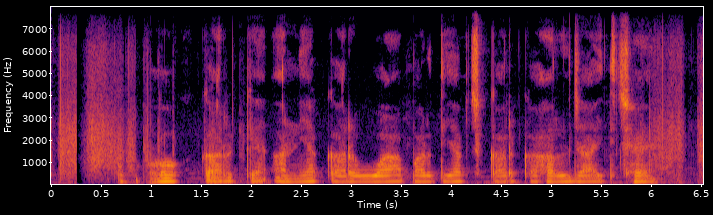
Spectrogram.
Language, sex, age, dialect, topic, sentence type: Maithili, male, 18-24, Bajjika, banking, statement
